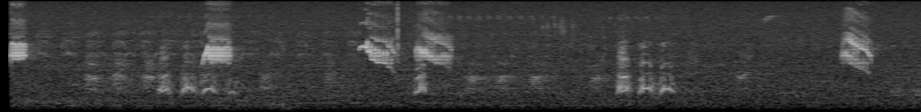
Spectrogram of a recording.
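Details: Chalk-browed mockingbird singing in the sertão of Bahia, Brazil: spaced bursts of varied notes, some high buzzy chips, others lower clipped whistles in quick runs, with pauses of about a second between phrases.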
